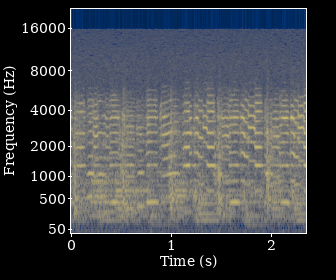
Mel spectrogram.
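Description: Country fiddle playing a fast instrumental run, its bowed notes following one another in quick succession.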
